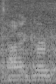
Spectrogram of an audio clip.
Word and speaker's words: Tigard: he's from tigard oregon is that already pronounced in tiger tiger oregon tiger oregon ian's from oklahoma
